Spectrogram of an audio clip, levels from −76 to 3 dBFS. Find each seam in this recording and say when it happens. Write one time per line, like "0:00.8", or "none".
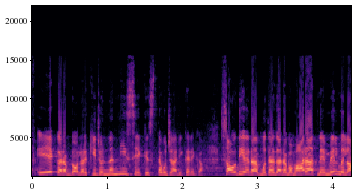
none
